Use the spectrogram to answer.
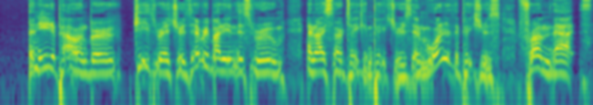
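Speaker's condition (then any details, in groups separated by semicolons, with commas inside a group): Voice changed after vocal cord surgery; may sound less clear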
